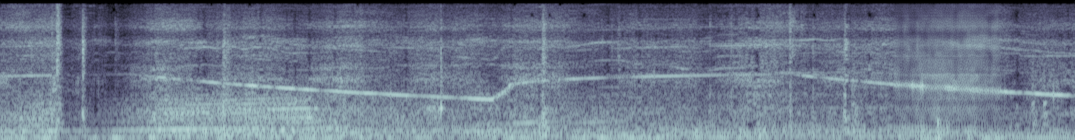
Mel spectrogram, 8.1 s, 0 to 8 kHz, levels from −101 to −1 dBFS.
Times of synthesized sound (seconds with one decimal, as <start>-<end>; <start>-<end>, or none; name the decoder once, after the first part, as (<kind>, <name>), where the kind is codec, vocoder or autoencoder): 6.7-7.5 (vocoder, Vocos)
